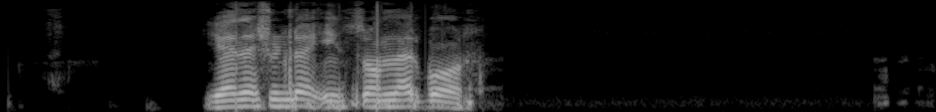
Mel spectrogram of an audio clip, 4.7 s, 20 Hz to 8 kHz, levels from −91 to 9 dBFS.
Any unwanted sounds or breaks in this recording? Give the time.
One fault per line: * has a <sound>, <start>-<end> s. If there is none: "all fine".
all fine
